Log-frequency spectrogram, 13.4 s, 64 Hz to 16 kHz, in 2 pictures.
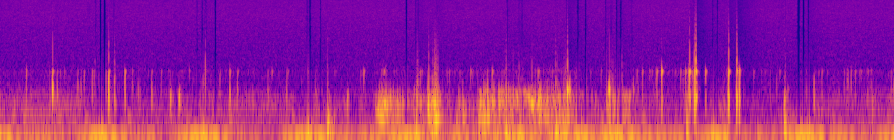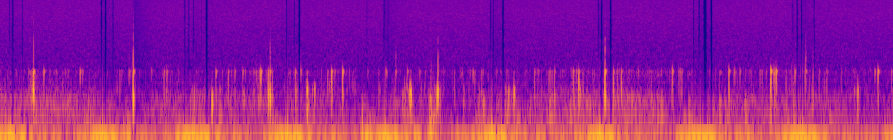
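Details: Stethoscope over the abdomen of a woman (period due, bloated) after a 22-hour fast, Christmas dinner and wine that left her drunk: continuous low gurgles, rumbles and clicks, active bowel sounds after a large meal.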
